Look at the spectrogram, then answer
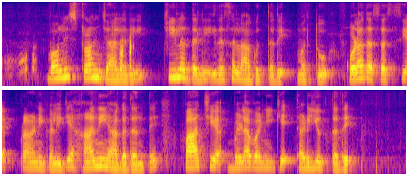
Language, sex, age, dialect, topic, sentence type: Kannada, female, 46-50, Mysore Kannada, agriculture, statement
